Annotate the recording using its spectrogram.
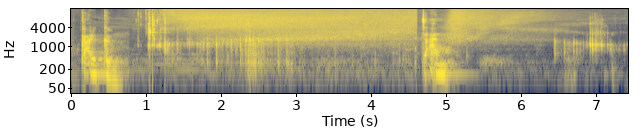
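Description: A fizzy drink is poured into a glass and fizzes.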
